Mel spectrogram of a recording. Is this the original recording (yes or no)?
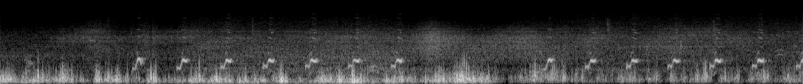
yes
